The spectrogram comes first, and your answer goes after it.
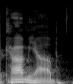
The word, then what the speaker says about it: Kamyab: But have been on the podcast without me, Amir K, or as I like to call him, Amir Kamyab. Yeah. Am I saying it right? You said it exactly right.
